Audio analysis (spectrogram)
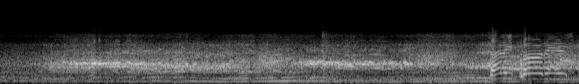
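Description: A race car spins and skids on the track at a Fleet Old Boys non-contact race meeting, a sustained tyre screech mixed with engine noise, with a commentator talking throughout and a sharper burst near the end.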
